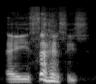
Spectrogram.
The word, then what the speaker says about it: eisegesis: Cuando estudiamos hermenéutica, estudiamos una palabra que se pronuncia eisegesis, que es meterle al texto, ¿cierto?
